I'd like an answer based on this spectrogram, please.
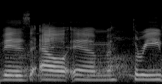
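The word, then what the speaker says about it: VisLM 3: game-changing new features in viz lm3 versus viz lm2 am I saying that right you are you are saying it right so um the main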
